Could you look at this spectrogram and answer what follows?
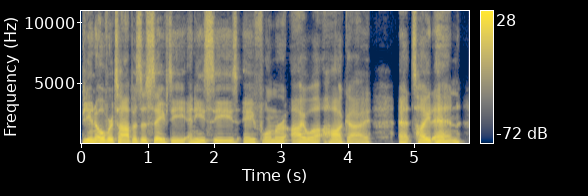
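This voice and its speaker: A man's voice: medium pitch, steady tone, moderate pace. A man hosting a talk show, interviewing casually and presenting to his viewers.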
